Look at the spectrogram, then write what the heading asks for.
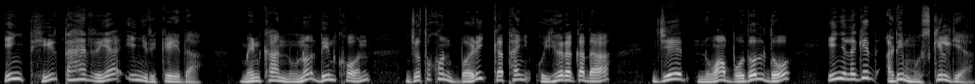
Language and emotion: Santali, disgusted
